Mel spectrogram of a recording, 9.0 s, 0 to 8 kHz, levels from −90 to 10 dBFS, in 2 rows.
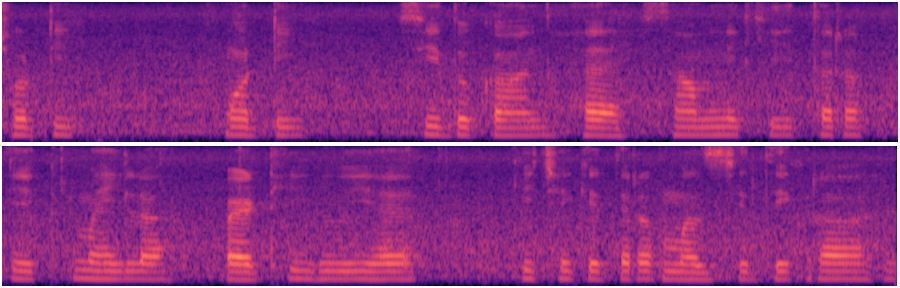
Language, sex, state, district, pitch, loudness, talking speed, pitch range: Hindi, male, Uttar Pradesh, Hamirpur, 170 Hz, -26 LUFS, 125 wpm, 165-170 Hz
